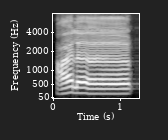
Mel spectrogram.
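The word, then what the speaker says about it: عَلَى: আসসালাতুস সালামু আসসালাতুস সালামু আলা আলা লা এখানে একটু টান হবে এক আলিফ টান হবে আলা আসসালাতুস সালামু আলা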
